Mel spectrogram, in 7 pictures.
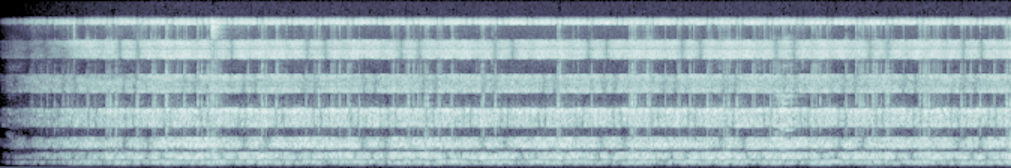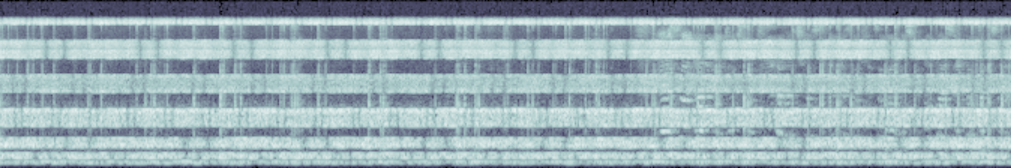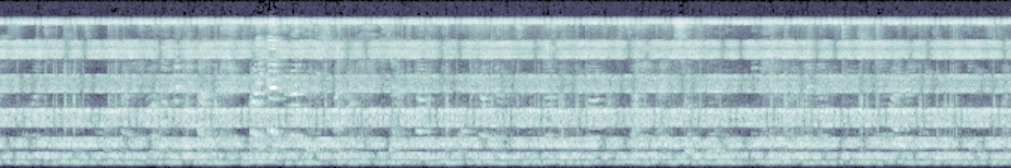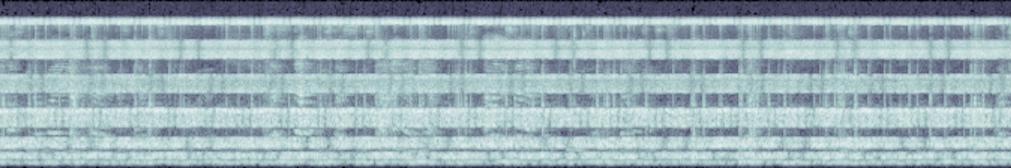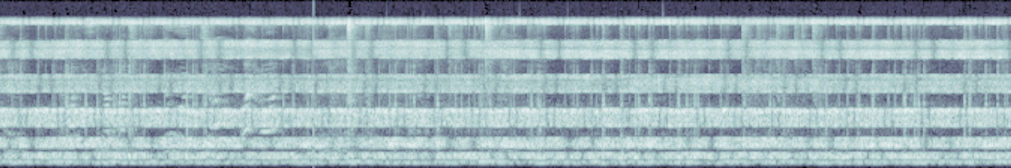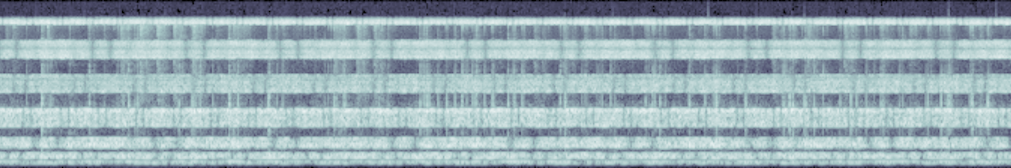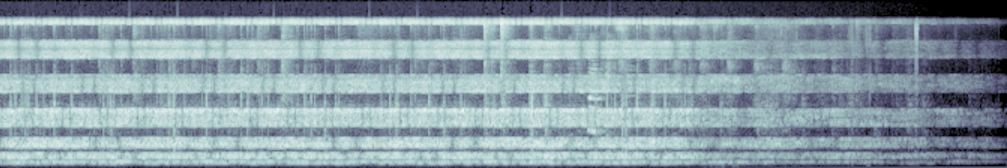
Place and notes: tondatei.de: lautsprechertest testton
test, alarm, testfrequenz, funktionstest, funkhaus deutschlandfunk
